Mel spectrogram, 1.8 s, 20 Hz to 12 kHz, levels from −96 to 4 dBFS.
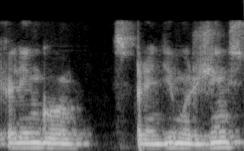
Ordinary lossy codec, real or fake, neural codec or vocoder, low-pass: MP3, 64 kbps; real; none; 7.2 kHz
